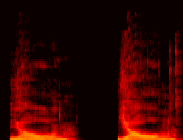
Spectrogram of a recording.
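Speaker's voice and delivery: "Yaon" as YA-ong, falling; Korean pronunciation. Shown as a demonstration. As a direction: repeat "Yaon" low, like a Korean cat sound. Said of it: "let me check Korean".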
